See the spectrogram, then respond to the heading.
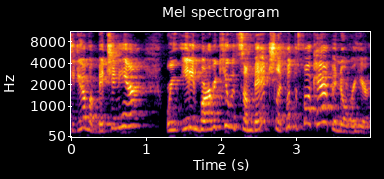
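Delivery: furious, really pissed-off accusing outburst. Retelling coming home to find the trash unchanged; retelling an angry outburst. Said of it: "So I get really fucking pissed".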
